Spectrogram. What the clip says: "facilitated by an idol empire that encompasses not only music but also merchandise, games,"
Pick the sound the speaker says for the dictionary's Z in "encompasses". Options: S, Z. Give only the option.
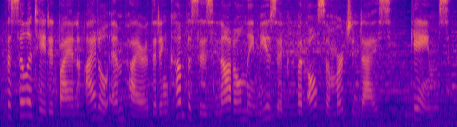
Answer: Z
